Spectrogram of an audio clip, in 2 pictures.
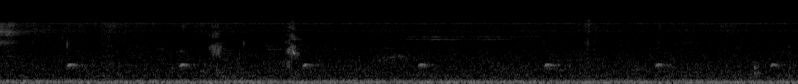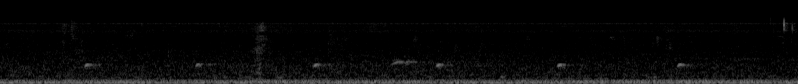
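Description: A bird calling a short, even note over and over, about three notes every two seconds, over a steady high-pitched drone and a low rumble.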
